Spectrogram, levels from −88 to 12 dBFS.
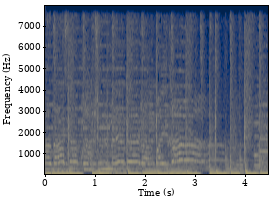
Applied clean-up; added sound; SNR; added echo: none; none; none; none.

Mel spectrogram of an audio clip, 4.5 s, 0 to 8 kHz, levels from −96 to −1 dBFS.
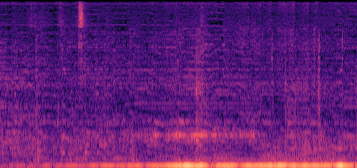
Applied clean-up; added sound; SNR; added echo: neural mask model DeepFilterNet 3.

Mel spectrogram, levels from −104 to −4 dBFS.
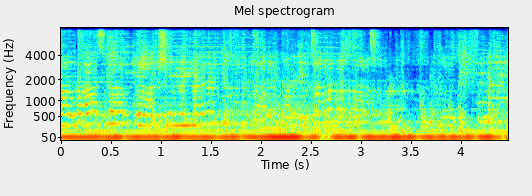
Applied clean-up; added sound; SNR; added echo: neural separator model SepFormer DNS4.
